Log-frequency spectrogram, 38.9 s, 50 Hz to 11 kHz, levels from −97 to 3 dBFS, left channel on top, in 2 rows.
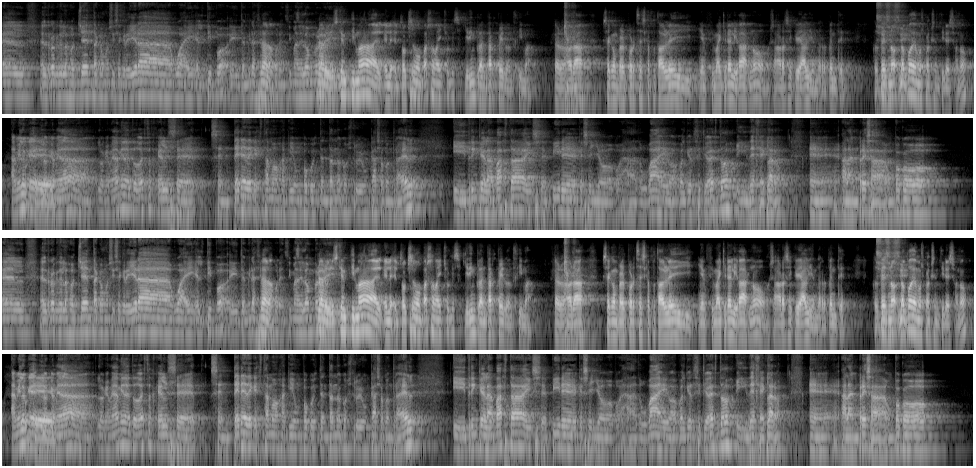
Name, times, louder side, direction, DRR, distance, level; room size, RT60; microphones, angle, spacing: voice 1, 0.0-6.9 11.2-11.5 17.5-18.1 19.6-37.9, right 3 dB, 50° right, 1.6 m, -33 dB
voice 2, 5.2-5.5 6.3-10.6 11.1-11.7 12.0-16.8 17.4-19.3 19.9-20.5, right 5 dB, 80° right, 0.7 m, -27 dB
25.5 x 24.5 x 4.3 m
head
